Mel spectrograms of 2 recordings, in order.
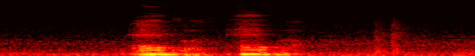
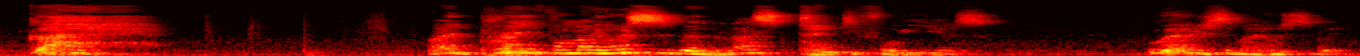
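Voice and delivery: angry complaint to God; 9 semitones higher than usual. Retold or imitated. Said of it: "She's so angry with God".

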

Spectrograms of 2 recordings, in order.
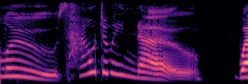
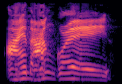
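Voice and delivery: angry; 7 semitones lower, 5 dB louder than usual. Shown as a demonstration. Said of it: "Give me angry".

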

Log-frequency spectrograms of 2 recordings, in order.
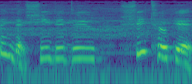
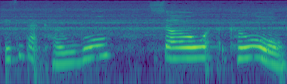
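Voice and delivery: delighted; 5 semitones higher, 5 dB louder, much slower than usual. Real, not acted. Delighted at curls.

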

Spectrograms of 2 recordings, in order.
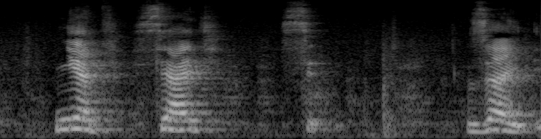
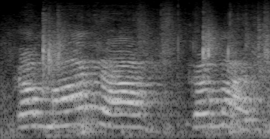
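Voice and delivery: calling out; 4 semitones higher, 10 dB louder than usual. Real, not acted. Owner summoning her dog Камара, calling out loudly. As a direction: holler for the dog.

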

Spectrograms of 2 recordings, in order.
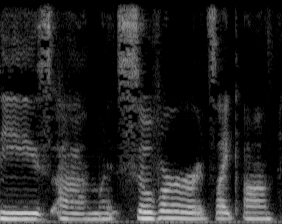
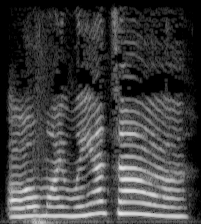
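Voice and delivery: louder, slow, drawn-out delight; excited gush; 4 semitones higher, 8 dB louder, much slower than usual. Real, not acted. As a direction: savour every word in joy. Overwhelmed by the bag.

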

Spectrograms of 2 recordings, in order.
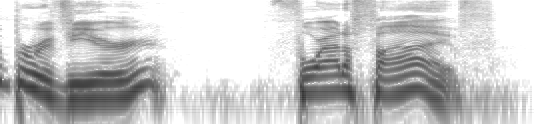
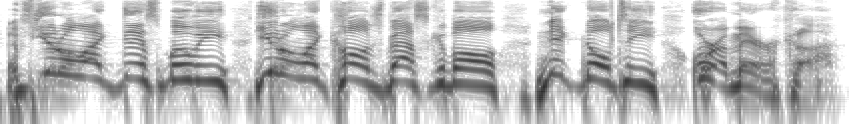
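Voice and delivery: higher, punchy sports announcer call; Kings announcer; 7 semitones higher than usual. Shown as a demonstration. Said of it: "You gotta say that like the Kings announcer".

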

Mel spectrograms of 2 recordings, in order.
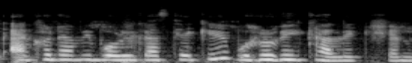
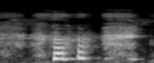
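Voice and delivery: short, higher-pitched chuckle; light chuckle; 6 semitones higher, 3 dB quieter than usual. Real, not acted. Vlogger amused at the nephew picking fruit too, light chuckle. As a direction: let out a brief amused laugh.

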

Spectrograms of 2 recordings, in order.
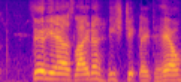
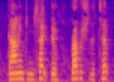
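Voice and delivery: quick, high nagging wife voice; pitched-up, hurried mock nag; 5 semitones higher, faster than usual. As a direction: rattle off a chore in a mock wifely pitch. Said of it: "And nag, nag".

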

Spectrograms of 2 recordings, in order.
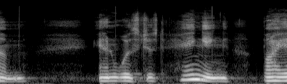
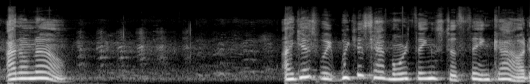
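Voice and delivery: high, louder laughing through the words; 7 semitones higher, 3 dB louder than usual. Real, not acted. Laughing at the turkey irony while telling the congregation. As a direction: chuckle it out, amused at yourself.

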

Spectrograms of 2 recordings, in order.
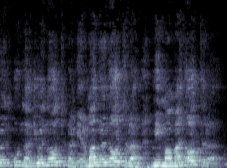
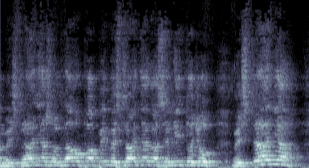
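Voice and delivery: higher, sing-song street slang reply; street thief voice; 5 semitones higher than usual. Retold or imitated. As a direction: play the thief brushing him off. Thief answers in retold street scene.

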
